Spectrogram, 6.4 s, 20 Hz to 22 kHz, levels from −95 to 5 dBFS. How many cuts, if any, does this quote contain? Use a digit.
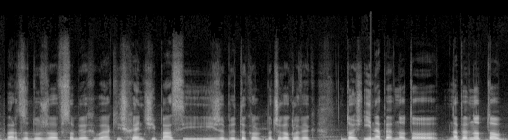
1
